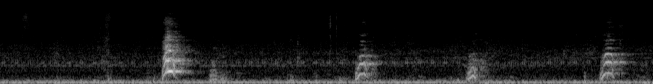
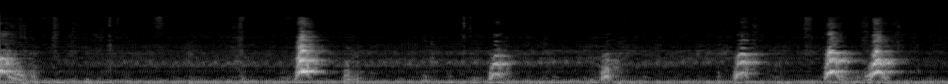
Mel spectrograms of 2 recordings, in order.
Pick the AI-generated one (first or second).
second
